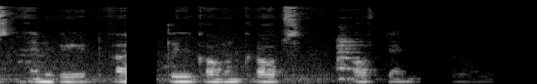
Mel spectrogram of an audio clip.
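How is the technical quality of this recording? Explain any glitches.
The recording has two clear glitches: a dropout in the first half and a gritty fade at the end.

From 1.26 to 1.59 s, just after "and wheat", the sound cuts to silence for about 0.28 s, then comes back at "three common crops" with a soft onset. The clip skips ahead by roughly a third of a second rather than picking up where it stopped. This is a stream reconnect. The connection dropped, the player went quiet, then rejoined the live stream with a fresh decoder. Because the stream had moved on in the meantime, some material was lost, and the new decoder eased its first frames in.

The second fault is truncation distortion on a fade. From 3.22 s to the end, the fade turns grainy. From 3.86 s onward it is worst. The volume stage was keeping too few bits, which points to roughly 10-bit resolution, with no dither. As the level shrank toward the smallest step, the waveform collapsed into a few coarse square steps.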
